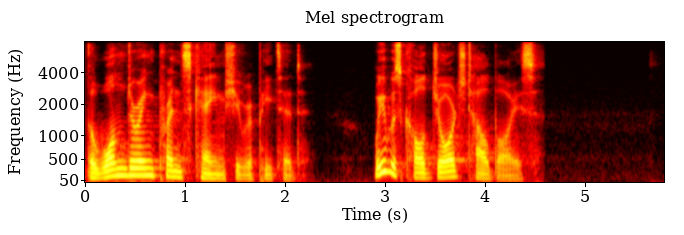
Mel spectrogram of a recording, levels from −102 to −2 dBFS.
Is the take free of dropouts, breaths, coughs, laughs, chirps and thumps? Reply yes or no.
yes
